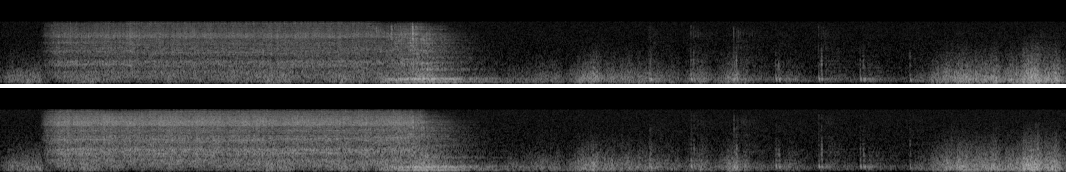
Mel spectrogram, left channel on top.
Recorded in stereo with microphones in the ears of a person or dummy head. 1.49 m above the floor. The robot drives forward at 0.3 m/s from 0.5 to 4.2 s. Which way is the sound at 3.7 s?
75° left (ahead or behind).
